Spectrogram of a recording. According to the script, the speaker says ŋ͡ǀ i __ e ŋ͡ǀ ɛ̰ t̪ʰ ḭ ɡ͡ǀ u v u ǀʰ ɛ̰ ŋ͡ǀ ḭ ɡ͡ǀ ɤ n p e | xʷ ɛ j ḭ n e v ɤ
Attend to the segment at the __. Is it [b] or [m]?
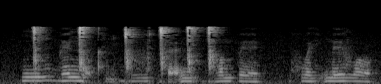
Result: b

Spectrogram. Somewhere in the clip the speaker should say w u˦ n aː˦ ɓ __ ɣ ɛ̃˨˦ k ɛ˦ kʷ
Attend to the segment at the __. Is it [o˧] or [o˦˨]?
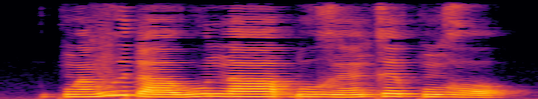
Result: o˧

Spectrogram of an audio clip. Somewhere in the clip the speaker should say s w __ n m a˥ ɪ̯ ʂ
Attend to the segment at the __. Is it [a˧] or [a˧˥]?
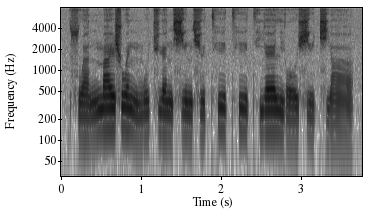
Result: a˧˥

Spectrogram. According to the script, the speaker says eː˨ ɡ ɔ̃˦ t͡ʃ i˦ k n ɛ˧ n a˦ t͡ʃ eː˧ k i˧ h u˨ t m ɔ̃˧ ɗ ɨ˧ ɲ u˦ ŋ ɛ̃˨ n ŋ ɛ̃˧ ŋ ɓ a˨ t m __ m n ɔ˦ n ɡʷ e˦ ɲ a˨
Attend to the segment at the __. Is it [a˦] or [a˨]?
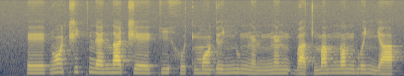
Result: a˦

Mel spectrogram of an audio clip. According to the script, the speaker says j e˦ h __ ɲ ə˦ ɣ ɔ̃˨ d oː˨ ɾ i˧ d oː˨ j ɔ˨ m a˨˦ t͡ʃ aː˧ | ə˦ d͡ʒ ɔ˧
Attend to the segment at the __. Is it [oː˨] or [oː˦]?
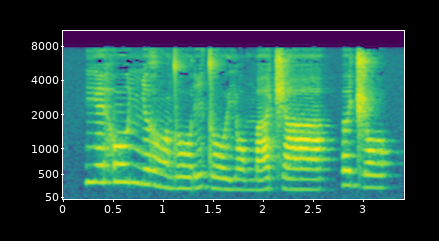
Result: oː˦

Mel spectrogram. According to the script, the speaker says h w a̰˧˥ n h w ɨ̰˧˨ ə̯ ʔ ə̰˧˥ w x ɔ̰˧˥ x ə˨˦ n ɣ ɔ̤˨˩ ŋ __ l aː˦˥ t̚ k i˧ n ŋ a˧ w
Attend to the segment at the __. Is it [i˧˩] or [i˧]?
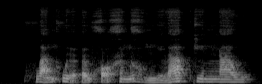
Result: i˧˩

